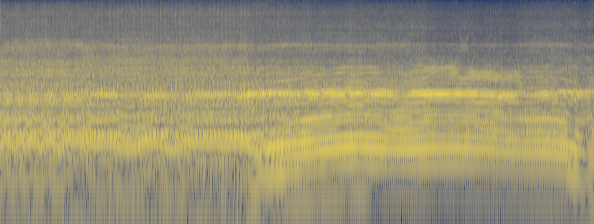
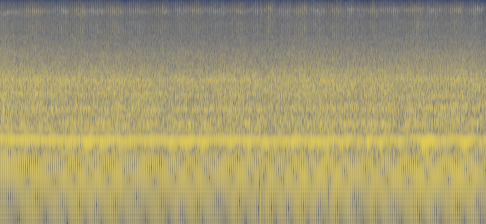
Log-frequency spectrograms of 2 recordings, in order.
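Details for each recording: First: Free roadside two-stroke machine after carburetor limiter tab cut to adjust air-fuel mixture: idles, then revs but hangs at a modest, wavering pitch, never reaching full speed; mixture set wrong. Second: Roadside free single-cylinder mower, primer bulb pumped three times, first pulls: steady even buzz at constant speed with no surging or misfires; starts easily and runs smooth.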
